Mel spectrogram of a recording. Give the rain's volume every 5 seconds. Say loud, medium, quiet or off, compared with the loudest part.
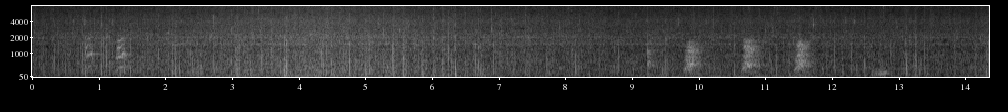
loud, loud, medium.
